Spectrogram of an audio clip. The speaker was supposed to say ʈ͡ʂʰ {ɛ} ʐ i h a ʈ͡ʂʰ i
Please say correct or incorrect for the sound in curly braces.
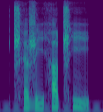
correct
